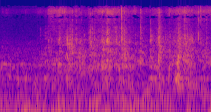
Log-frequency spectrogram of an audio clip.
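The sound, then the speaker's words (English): Papers rustling: a crisp, dry crackle of handled sheets that runs steadily and fairly quietly for a couple of seconds with no talk over it. “rustling papers”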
